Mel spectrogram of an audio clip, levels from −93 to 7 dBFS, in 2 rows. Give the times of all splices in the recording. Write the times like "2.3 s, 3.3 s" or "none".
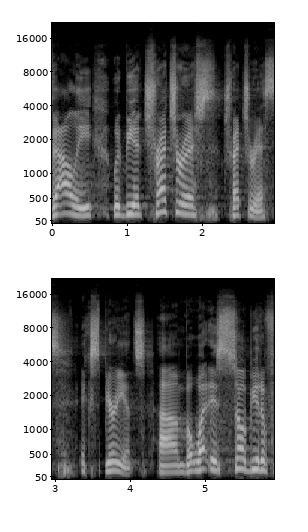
4.3 s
